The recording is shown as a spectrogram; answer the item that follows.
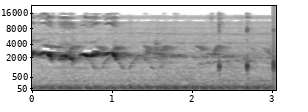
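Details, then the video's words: Chinese hwamei in a cage, opening with a burst of quick, high, fluty whistles, then falling quiet apart from faint notes and a few sharp clicks. "Mi hót hay đẹp cb8864c nhiều giọng rừng hay mau mỏ"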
